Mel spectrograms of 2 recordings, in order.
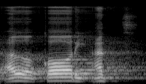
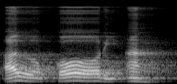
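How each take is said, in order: First: The word ends in a bare t sound. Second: The word ends in a soft h sound. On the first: The speaker calls it wrong. "tidak diboleh dibaca al-qari'at" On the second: The speaker calls it right. "yang benar adalah al-qari'ah"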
